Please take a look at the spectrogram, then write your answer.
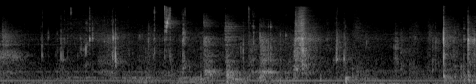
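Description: Someone chews pasta noodles to test whether they are done, with close, wet, irregular bites and soft squishy crunches, no talking.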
